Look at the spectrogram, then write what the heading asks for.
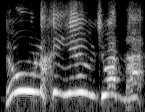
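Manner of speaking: put-on very high, cooing old lady voice to children; imitating Nan Peggy with the kids. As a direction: coo sweetly over the fence. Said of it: "talking over the fence to the two kids".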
